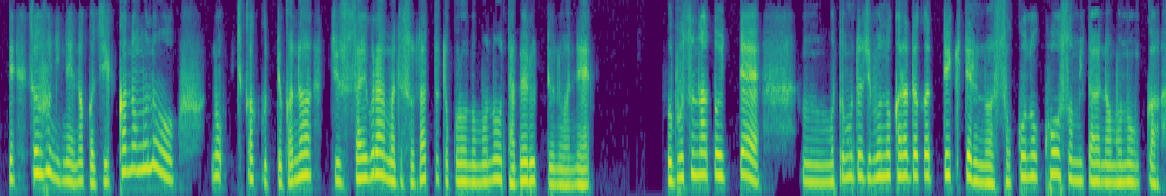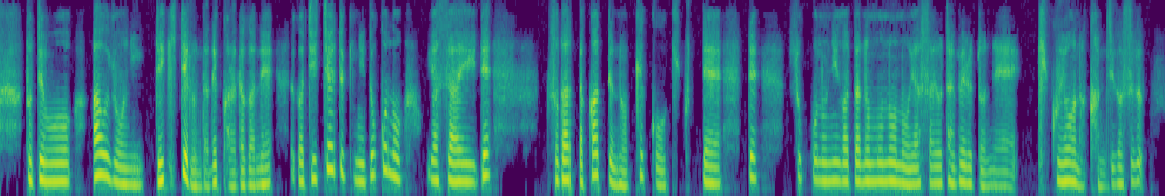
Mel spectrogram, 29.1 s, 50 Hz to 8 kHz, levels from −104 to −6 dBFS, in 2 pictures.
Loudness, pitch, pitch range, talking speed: -21 LUFS, 220 Hz, 205-275 Hz, 340 characters per minute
